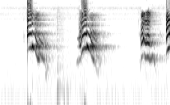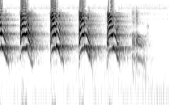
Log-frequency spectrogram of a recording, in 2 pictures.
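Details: Two-month-old Beagle puppy barking for the first time: high, yelping barks that arch up and fall. Two come a second apart, then a quicker run of about seven at roughly half-second intervals, over a faint steady low hum.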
